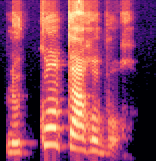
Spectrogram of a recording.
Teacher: And you see here, when it comes to compte finishing with an E, there's no accent, it's mute. But because of my A that follows, I'm going to avoid my E to pronounce my A straight away.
